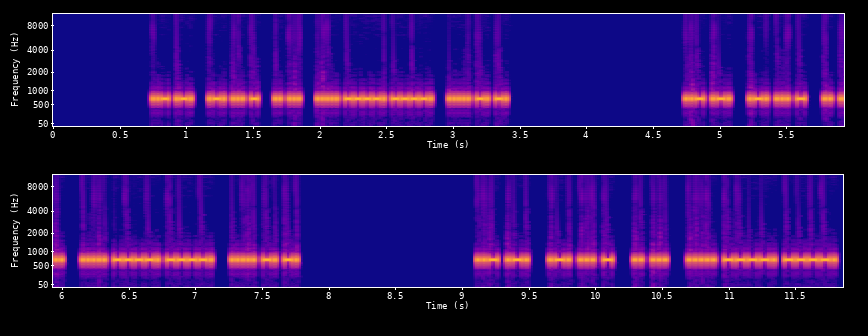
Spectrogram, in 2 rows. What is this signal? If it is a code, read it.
Morse code, heard as a keyed tone, about 55 wpm, 700 Hz. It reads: UR RST IS 599 5NN UR RST IS 599 5NN UR RST IS 599
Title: Speed-Racing Common QSO Phrases Encore - 45wpm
